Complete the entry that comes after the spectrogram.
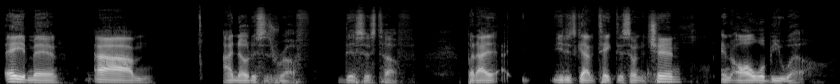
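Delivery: low, softened voice of a sympathetic veteran; retold consoling. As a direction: gently break bad news, voice dropped low. Offensive line head consoles rookie.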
